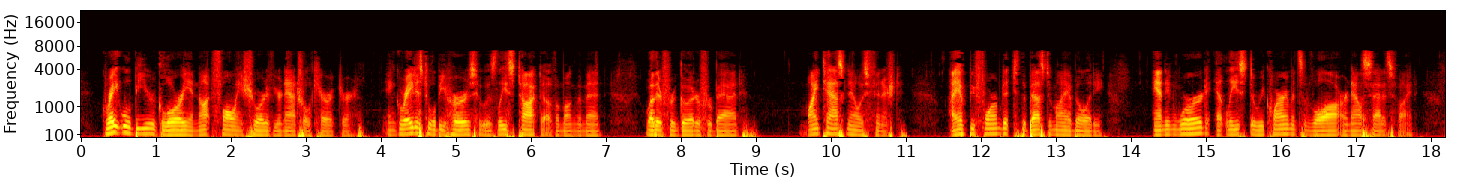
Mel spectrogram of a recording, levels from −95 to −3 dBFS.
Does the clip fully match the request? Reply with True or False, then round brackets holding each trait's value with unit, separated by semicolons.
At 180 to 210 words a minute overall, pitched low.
True (200 wpm; 105 Hz)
